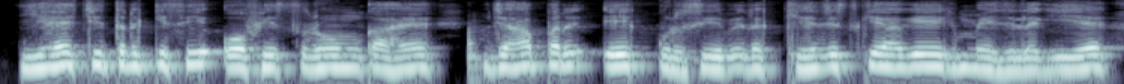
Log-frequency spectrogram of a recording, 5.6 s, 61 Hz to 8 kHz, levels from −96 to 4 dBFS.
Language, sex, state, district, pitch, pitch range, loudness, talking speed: Hindi, male, Uttar Pradesh, Saharanpur, 165 Hz, 155-175 Hz, -15 LUFS, 215 wpm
